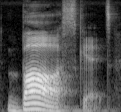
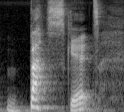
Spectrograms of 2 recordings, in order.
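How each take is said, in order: First: The first vowel is long, like 'alarm'. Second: The first vowel is short, like 'cat'. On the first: "In the south, ... a double sound" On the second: "In the north, ... short ah"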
